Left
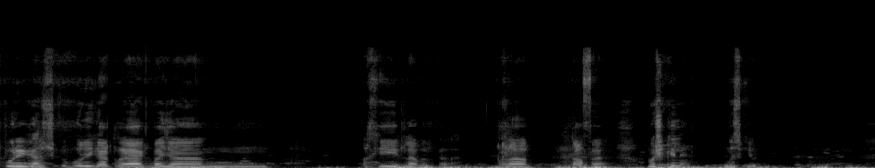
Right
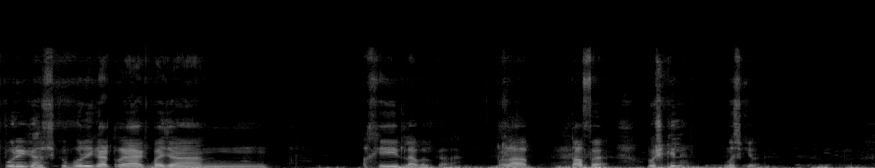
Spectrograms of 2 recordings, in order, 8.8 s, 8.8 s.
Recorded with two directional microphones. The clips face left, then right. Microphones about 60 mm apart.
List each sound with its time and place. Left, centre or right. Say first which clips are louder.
0.4 s speech: right 8 dB; right
5.7 s a man's voice: right 5 dB; right
6.1 s a man's voice: right 2 dB; right
7.2 s a man's voice: right 3 dB; right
